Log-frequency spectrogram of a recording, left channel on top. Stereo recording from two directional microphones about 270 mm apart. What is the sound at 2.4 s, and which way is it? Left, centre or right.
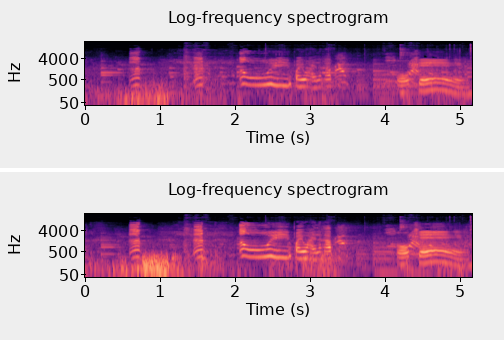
Speech, centre.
